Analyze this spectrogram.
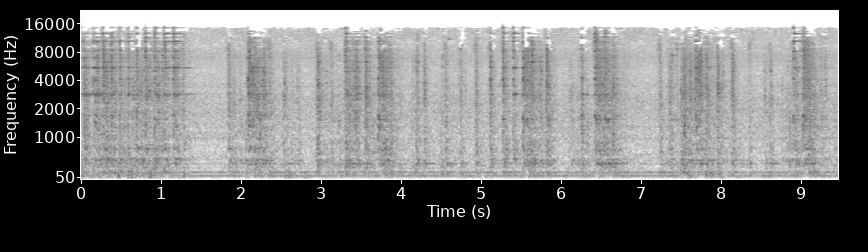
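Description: Hydraulic rock breaker on a Komatsu PC200 excavator hammering into rock in rapid repeated blows, over the steady running of the excavator's diesel engine.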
